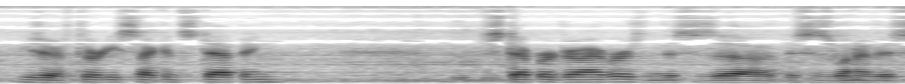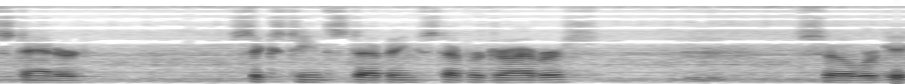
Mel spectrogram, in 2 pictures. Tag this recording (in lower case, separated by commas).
speech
